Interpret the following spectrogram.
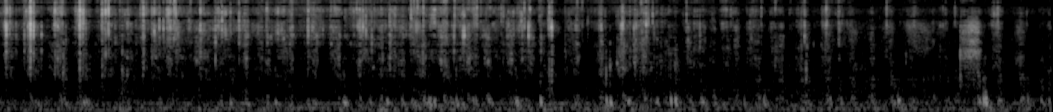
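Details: Several guinea pigs eat fresh herbs. Steady, rapid munching crackles and crunchy bites continue throughout, with small rustling tears between chews over a quiet, faintly hissing room background.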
